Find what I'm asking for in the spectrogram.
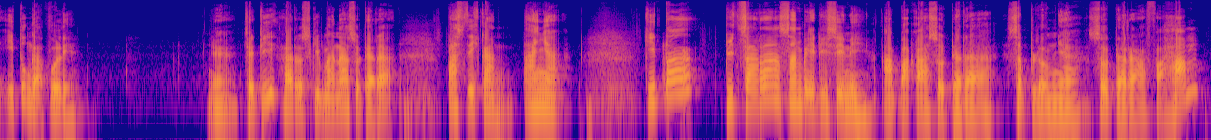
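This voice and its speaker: A pastor preaching an online sermon in an easygoing, talky style. The speech comes in short phrases, often closed with a questioning "ya", with frequent direct address to the listeners as brothers and sisters. The pitch sits at an ordinary middle level. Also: darkish tone.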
